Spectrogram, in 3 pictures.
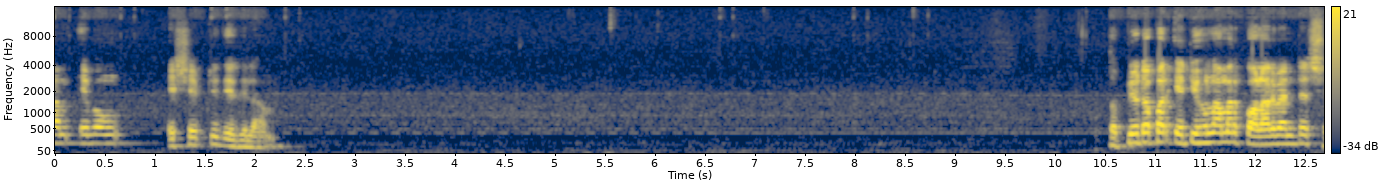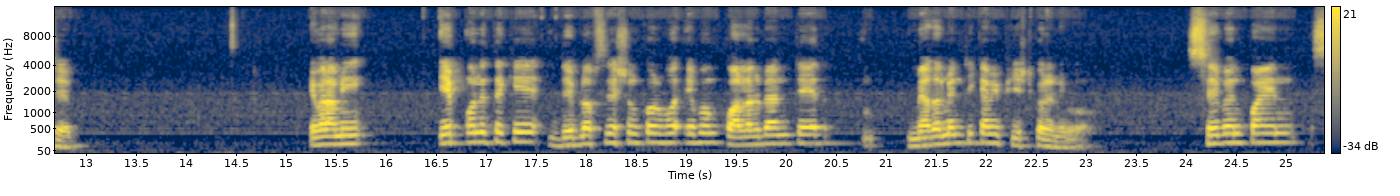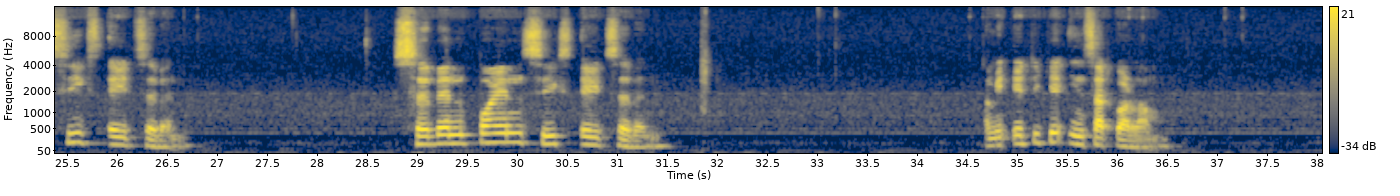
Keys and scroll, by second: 28.8 KP_7, 29.6 KP_Decimal, 30.2 KP_6, 30.9 KP_8, 31.8 Return.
